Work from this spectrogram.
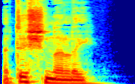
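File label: "additionally", English, British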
